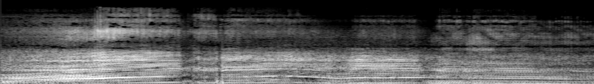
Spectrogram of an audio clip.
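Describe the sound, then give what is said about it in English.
A healthy Pontiac GTO engine revs in a loud, deep, throaty rumble. Its pitch swells and dips a few times, with brief drops in level between revs. “Here is the sound of that very healthy Pontiac GTO.”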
